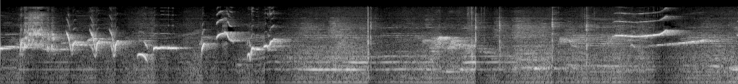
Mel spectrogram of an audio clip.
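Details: White-rumped shama training song with many notes: rapid chirps and squeaky whistled fragments at first, then a quieter stretch of soft warbles and a high rising whistle near the end, with a faint hum throughout.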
